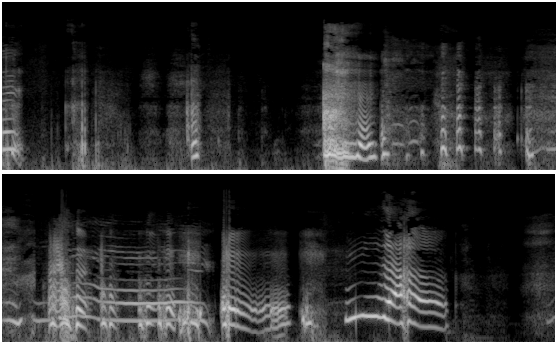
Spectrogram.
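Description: A toddler laughs and squeals playfully up close.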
